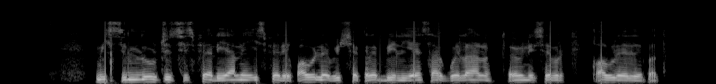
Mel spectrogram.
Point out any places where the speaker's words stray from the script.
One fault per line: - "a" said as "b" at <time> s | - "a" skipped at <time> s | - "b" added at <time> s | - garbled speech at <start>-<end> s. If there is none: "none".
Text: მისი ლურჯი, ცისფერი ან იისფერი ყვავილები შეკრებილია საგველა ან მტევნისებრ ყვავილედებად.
none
